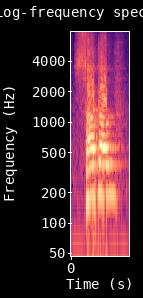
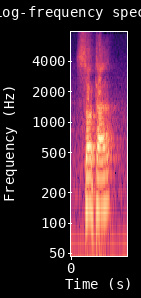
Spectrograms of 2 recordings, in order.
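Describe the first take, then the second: First: The word 'of' is said in full. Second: The word 'of' is reduced to a weak 'a'.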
